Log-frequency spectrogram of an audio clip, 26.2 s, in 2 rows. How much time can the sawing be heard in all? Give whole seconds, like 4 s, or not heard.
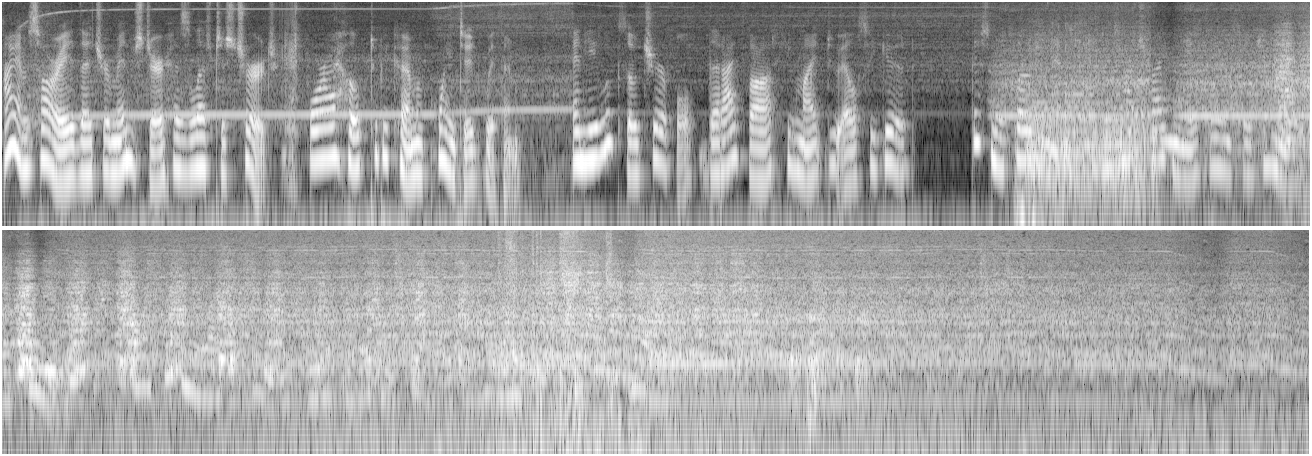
9 s.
